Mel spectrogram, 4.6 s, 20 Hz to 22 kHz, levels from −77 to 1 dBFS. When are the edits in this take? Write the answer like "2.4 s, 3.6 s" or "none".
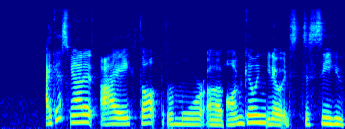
0.9 s, 2.2 s, 3.0 s, 3.5 s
